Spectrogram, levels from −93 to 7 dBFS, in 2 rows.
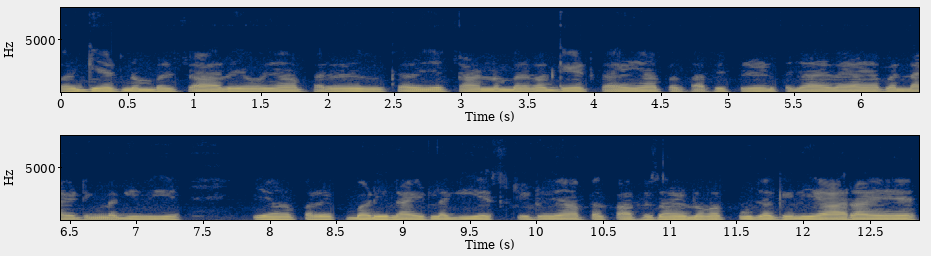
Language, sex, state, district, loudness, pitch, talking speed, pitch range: Hindi, male, Chhattisgarh, Kabirdham, -24 LUFS, 130 Hz, 205 wpm, 125-135 Hz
